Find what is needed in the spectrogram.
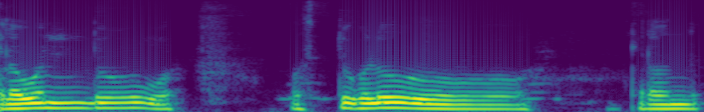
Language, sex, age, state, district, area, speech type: Kannada, male, 60+, Karnataka, Shimoga, rural, spontaneous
